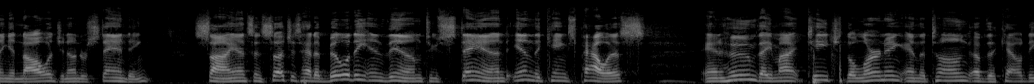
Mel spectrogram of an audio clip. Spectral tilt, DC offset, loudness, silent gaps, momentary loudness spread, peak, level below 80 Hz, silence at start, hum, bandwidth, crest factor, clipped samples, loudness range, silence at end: -2.5 dB/octave; under 0.1%; -34 LUFS; none; 9 LU; -14 dBFS; -72 dBFS; 0 s; none; 15.5 kHz; 22 dB; under 0.1%; 3 LU; 0 s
